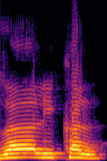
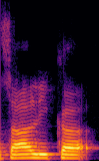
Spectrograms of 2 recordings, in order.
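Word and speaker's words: ذلك: tanda sukum ya Kal jadi bacanya zikal bukan salika salika kitab ya dalikal ya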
